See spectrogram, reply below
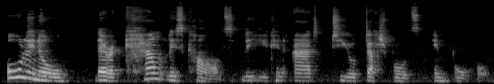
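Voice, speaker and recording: A woman with a fairly low voice narrates a scripted software training screencast at normal speed, in a clear, even instructional way.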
